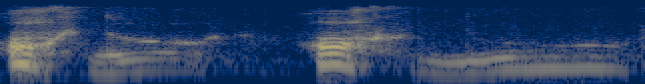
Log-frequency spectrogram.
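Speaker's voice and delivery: very slow, failed put-on Scottish accent. Reacting to a viewer comment, speaker attempts a failed Scottish accent. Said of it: "It's more Edinburgh".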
